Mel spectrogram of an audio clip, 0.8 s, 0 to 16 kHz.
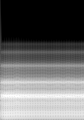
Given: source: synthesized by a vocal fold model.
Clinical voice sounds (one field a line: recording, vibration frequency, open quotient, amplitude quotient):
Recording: sustained vowel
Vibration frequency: 60 Hz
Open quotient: 0.3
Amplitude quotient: 1.3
